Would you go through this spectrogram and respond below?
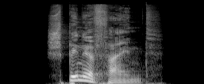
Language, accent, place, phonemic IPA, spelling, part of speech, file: German, Germany, Berlin, /ˈʃpɪnəˌfaɪ̯nt/, spinnefeind, adjective, De-spinnefeind.ogg
- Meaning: rather hostile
